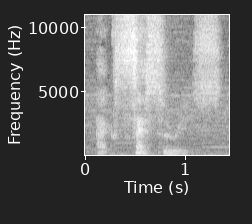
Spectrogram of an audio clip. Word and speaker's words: accessories: is significant in that you pronounce stress the second syllable the syllable after the apostrophe accessories uh noun things that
